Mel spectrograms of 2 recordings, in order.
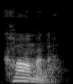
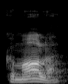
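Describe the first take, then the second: First: Kamala said KAH-muh-luh, stress on the first syllable; Kamala with a strong opening KAH, the rest light; corrected Kamala pronunciation. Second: Kamala said kuh-MAH-luh, stress on the middle syllable; Kamala with a long, stressed MAH in the middle; mispronounced Kamala. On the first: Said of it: "you're meant to pronounce it". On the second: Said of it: "meant to pronounce it not Kamala". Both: Shown as a demonstration.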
